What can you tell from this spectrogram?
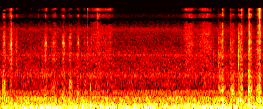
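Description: A coin scraping the scratch-off coating from a Crossword lottery ticket in short repeated strokes, coming thickest near the end, over a steady low hum.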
